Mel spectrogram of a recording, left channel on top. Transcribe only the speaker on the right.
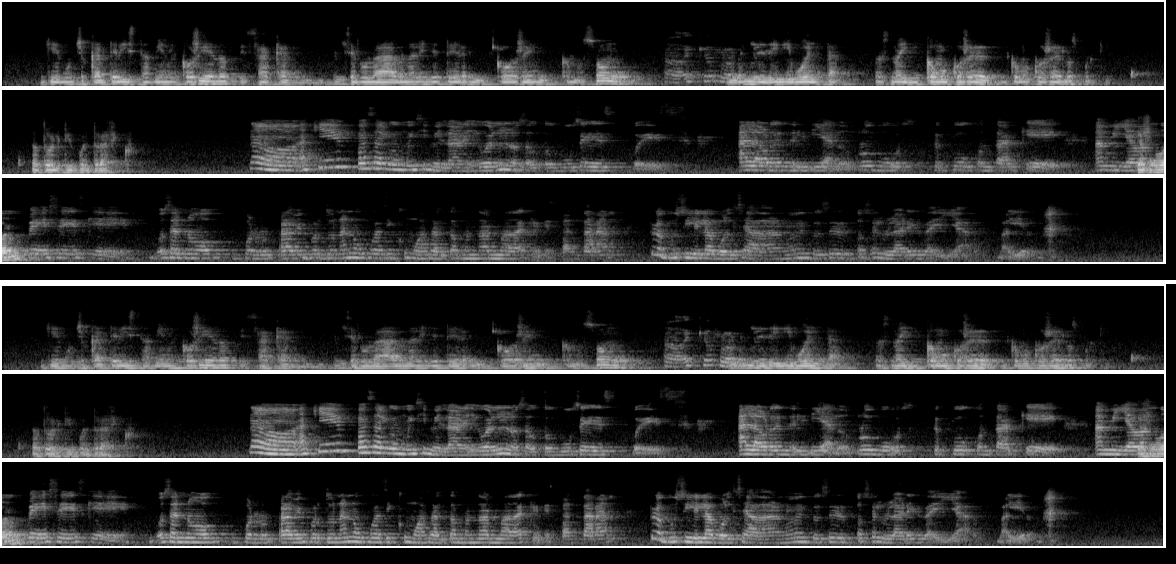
Ay, qué horror.
No, aquí pasa algo muy similar. Igual en los autobuses, pues a la orden del día, los robos. Te puedo contar que a mí ya van
dos veces que, o sea, no, por, para mi fortuna no fue así como asalto a mano armada que me espantaran, pero pues sí la bolseada, ¿no? Entonces dos celulares ahí ya valieron.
